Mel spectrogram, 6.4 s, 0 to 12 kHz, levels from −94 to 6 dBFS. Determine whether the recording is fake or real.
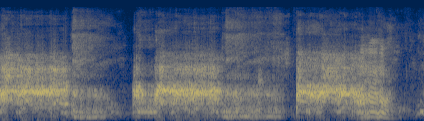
real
